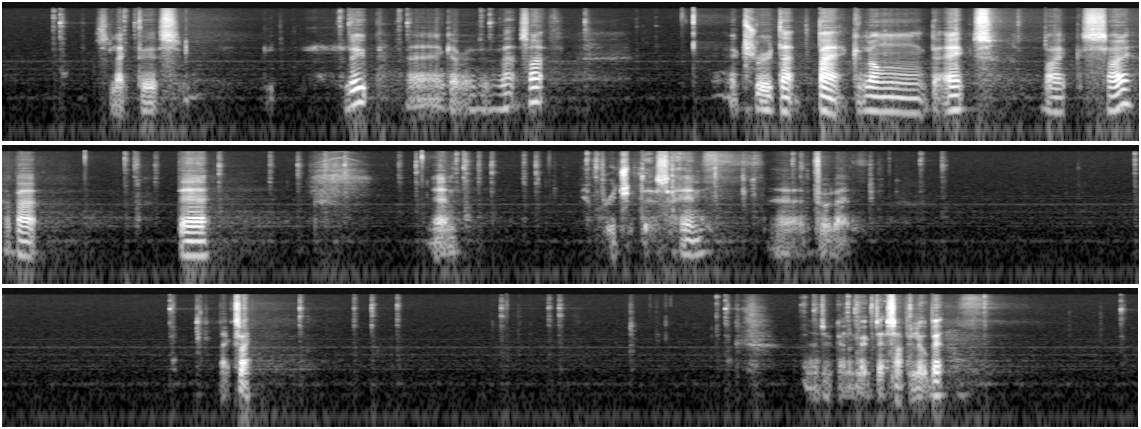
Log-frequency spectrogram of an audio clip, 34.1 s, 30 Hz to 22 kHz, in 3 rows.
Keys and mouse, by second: 7.4 e, 13.3 middle click, 18.0 f, 18.7 a, 20.0 ctrl+f, 22.6-24.3 drag, 24.6 a, 25.2 click, 26.0 Tab, 27.9 Tab, 33.1-34.1 drag.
